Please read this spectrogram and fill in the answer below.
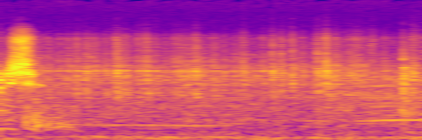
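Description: Cabin noise inside a Subaru Impreza STi rally car driving on gravel: a steady rush of tyre and gravel noise with the flat-four engine running underneath as a faint even note.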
